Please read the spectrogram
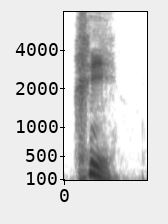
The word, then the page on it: chi: Koine Greek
